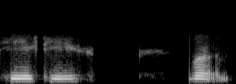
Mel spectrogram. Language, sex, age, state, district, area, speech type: Kashmiri, male, 18-30, Jammu and Kashmir, Baramulla, rural, conversation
